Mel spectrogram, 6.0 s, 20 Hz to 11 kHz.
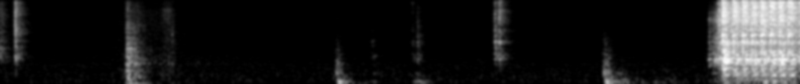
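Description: A few scattered sharp clicks, then near the end a short full-auto burst from a CYMA CM125S MOSFET-edition electric airsoft pistol, firing at about 16 rounds a second. The burst is pretty loud.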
